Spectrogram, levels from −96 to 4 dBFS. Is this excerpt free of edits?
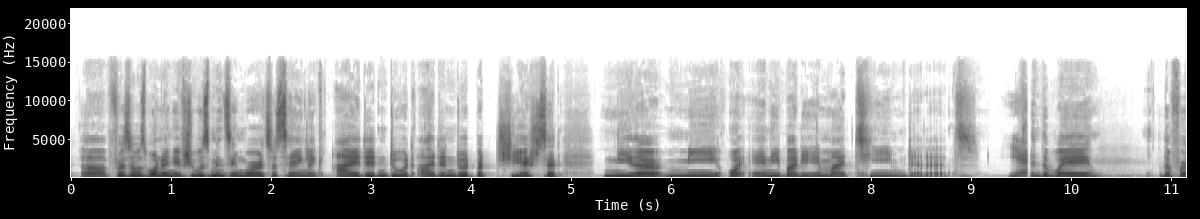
no; 1 cut; at 9.5 s

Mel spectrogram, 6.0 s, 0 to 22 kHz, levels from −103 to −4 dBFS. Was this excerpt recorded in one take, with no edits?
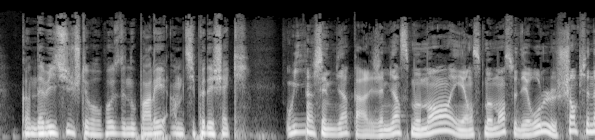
no; 1 cut; at 3.1 s

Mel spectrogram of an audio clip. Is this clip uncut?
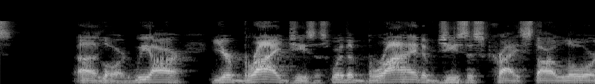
no; 1 cut; at 1.0 s

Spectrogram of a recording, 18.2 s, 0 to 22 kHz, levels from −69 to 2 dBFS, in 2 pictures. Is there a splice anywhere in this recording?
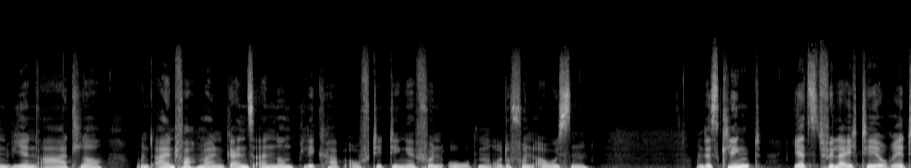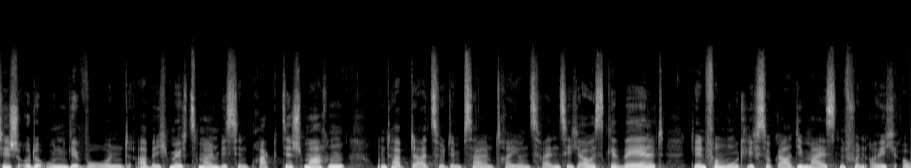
no; 0 cuts

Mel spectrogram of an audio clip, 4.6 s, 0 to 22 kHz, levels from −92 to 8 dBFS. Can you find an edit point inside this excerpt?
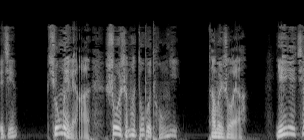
no; 0 cuts

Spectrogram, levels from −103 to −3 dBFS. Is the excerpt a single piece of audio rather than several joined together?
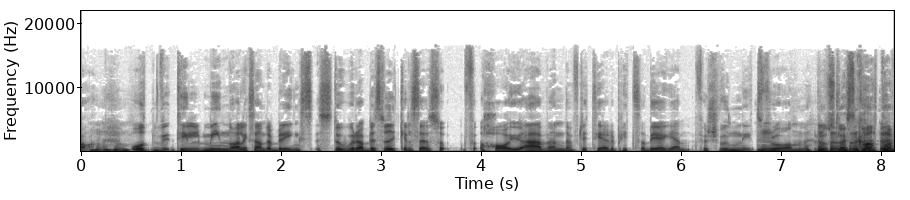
yes; 0 cuts

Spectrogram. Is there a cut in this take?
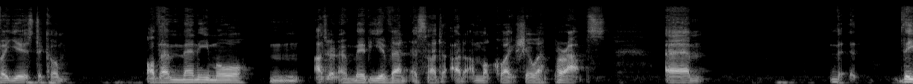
yes; 1 cut; at 1.4 s

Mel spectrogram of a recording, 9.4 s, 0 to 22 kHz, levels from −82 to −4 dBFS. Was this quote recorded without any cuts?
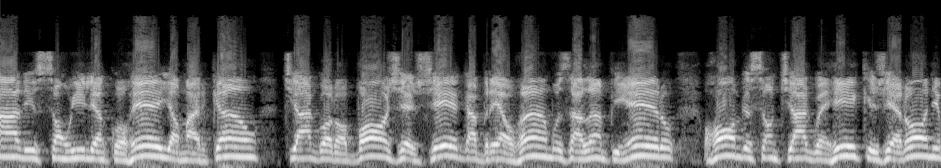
yes; 0 cuts

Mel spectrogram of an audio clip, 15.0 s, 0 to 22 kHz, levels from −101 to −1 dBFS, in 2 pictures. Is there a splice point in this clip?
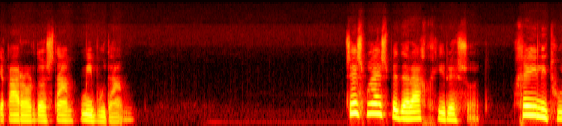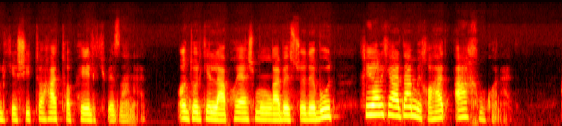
yes; 1 cut; at 9.8 s

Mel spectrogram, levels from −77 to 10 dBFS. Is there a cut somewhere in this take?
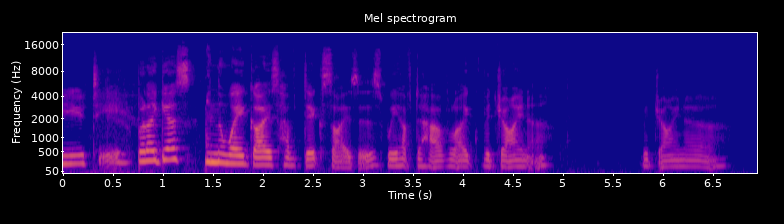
yes; 1 cut; at 1.3 s

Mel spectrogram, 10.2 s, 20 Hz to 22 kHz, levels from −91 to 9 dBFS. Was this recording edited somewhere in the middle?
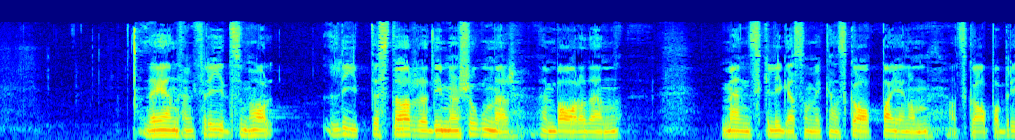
yes; 1 cut; at 1.8 s

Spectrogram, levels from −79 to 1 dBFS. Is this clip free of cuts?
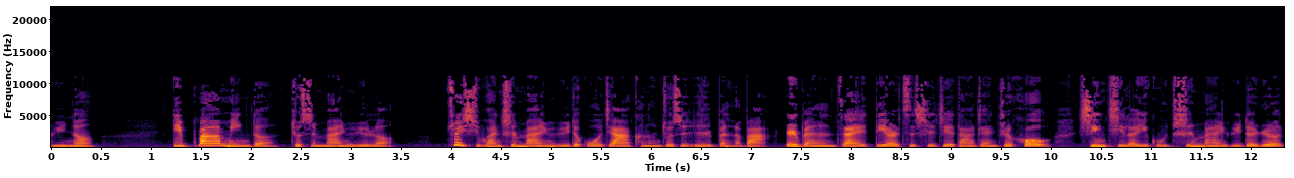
no; 1 cut; at 7.2 s

